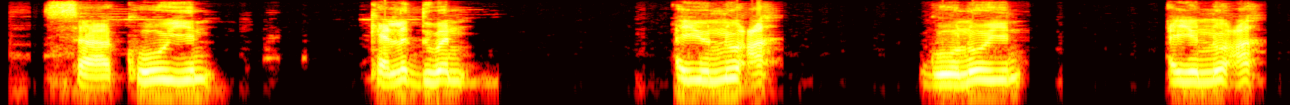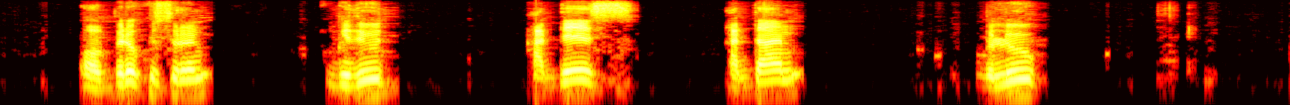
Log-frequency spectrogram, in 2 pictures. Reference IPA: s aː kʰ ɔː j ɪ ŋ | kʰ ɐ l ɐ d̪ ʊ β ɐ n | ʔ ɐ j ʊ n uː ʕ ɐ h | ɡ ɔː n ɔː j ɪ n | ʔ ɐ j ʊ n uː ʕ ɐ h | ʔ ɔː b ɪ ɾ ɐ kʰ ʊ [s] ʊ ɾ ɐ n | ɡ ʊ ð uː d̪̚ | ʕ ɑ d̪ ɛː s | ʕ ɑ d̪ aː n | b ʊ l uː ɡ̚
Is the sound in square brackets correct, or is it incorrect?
correct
